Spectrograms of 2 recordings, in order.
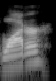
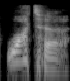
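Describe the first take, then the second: First: The middle T sounds like a soft D. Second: The middle T is clear and crisp. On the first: "water with a T or a D" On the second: "the T is very clear in British English"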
